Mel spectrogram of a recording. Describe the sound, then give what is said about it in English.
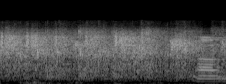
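Audience applause at a talk on activism, a steady dense patter of many hands clapping throughout, with a brief voice near the end. “Sure, go ahead and applaud yourself.”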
